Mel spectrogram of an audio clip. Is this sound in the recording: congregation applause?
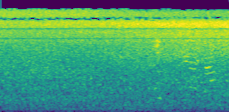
no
